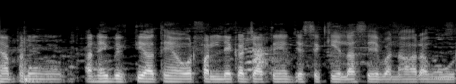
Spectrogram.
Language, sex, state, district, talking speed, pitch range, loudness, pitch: Hindi, male, Uttar Pradesh, Muzaffarnagar, 225 wpm, 120-130 Hz, -16 LUFS, 125 Hz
